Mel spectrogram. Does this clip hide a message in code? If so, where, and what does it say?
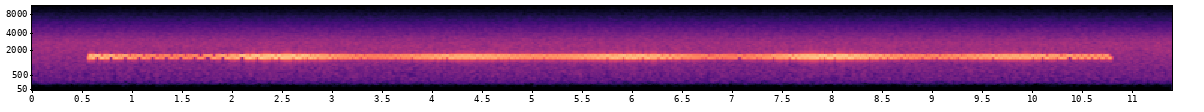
Yes: NAVTEX (SITOR-B), 100 baud, 170 Hz shift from 0.6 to 10.8 s, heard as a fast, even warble, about 1500 Hz centre, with radio static and fading. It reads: WAAR MOETEN WE EEN DERGELIJK EXTRA BEDRAG VANDAAN HALEN?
